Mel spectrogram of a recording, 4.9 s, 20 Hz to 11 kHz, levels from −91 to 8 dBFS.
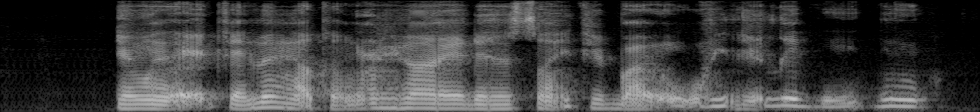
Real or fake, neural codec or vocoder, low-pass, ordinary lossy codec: fake; autoencoder, 22.05 kHz, a latent of 192 numbers a frame, VITS, trained on one speaker; none; none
